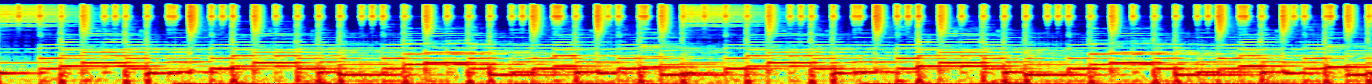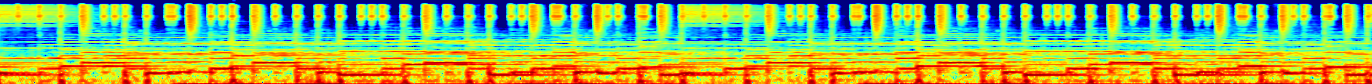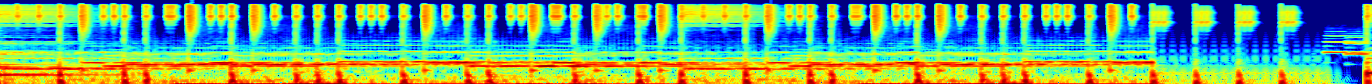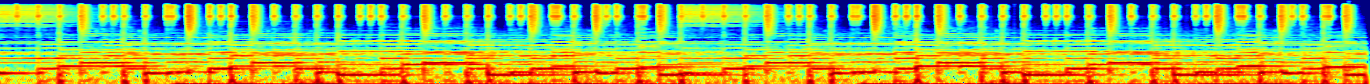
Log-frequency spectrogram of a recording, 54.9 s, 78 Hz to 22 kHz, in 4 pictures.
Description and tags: Guitar & Flute Trap Loop
I made this beat thinking about travel videos so somebody can use it while showing different shots of the landscape of an oriental country, idk. :D
game, hip, bpm, loop, beat, hiphop, videos, loops, travel, drum, chill, flute, games, hop, guitar, acoustic, music, song, 140-bpm, oriental, trap, drums, video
